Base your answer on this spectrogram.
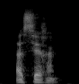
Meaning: steely
- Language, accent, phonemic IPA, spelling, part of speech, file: French, France, /a.se.ʁɛ̃/, acérain, adjective, LL-Q150 (fra)-acérain.wav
